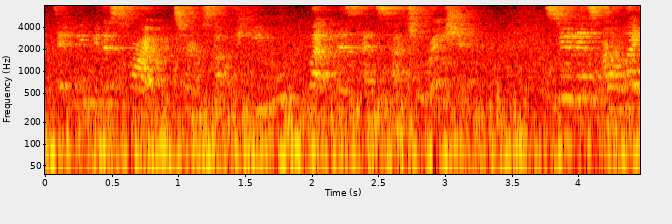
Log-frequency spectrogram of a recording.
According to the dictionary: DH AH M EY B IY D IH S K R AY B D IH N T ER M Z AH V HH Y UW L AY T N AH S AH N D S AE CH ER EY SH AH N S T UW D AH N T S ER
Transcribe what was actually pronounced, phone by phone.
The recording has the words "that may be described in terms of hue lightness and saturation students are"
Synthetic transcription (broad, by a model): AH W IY B IY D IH S K R AY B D IH N T ER M Z AH V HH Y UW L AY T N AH S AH N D S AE CH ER EY SH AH N S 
